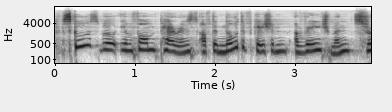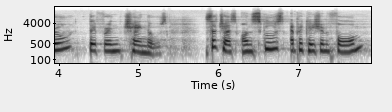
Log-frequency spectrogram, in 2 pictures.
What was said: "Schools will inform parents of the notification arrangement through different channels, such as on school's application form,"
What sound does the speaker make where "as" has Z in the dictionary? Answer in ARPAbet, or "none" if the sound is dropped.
S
